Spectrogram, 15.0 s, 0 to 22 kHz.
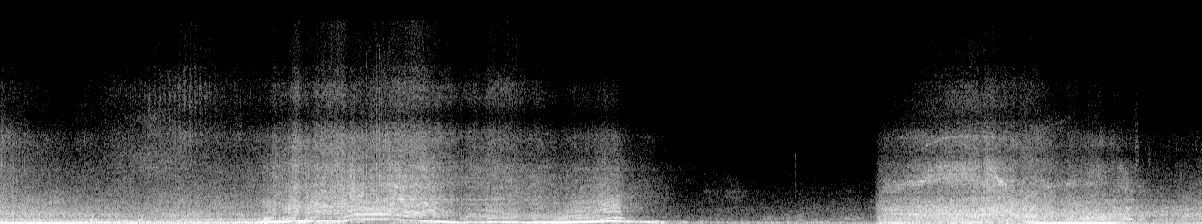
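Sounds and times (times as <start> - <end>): vehicle engine revving: 0.0 - 8.7, 10.9 - 15.0.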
